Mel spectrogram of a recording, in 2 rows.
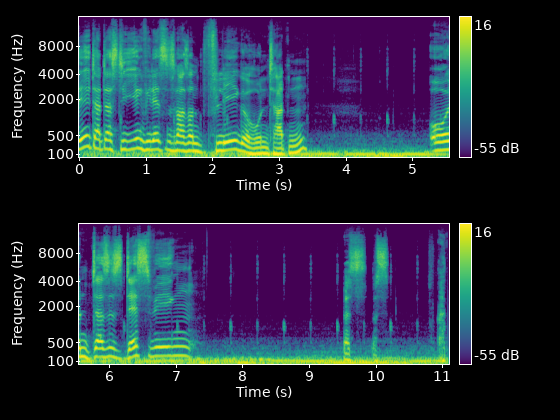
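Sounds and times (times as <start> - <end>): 
speech: 0.0 - 3.6, 5.3 - 7.4, 9.5 - 10.3
steady low motor drone: 0.0 - 11.0
faint regular clicks: 2.6 - 5.3, 6.2 - 11.0.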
